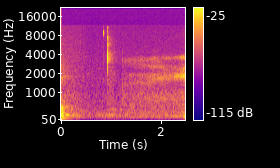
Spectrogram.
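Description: Near silence, with one short click about a second in.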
